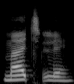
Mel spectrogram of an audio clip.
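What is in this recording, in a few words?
"machi", ergative, Archi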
